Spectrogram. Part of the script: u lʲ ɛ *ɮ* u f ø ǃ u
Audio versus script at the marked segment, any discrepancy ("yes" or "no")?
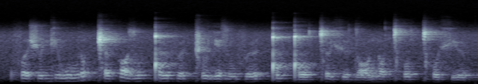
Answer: yes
